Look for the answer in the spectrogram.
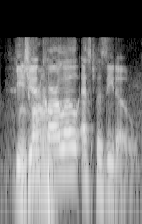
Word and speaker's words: Giancarlo Esposito: Giancarlo Esposito.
